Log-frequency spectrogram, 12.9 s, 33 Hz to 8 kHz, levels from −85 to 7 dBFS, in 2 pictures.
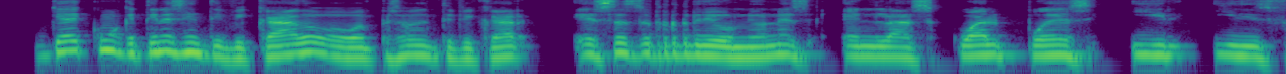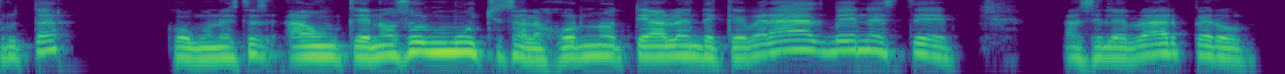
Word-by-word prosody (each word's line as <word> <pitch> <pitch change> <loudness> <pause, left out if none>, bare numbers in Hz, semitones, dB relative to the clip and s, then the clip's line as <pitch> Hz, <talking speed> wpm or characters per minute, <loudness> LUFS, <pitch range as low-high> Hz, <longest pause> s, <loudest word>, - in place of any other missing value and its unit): ya 160 +8 -2
ahí 195 - -1
como 195 0 0
que 160 - -2
tienes 170 +2 +1
identificado 135 +2 +1
o 125 -2 +1
empiezas 120 +3 -3
a - - -2
identificar, 125 +1 -3 0.2
esas 150 +2 +3
reuniones 140 -2 0
en 130 -1 -1
las 125 -4 0
cual 145 0 -1
puedes 140 0 -1
ir 145 -2 -3
y 145 -2 -3
disfrutar, 130 - -3 0.4
como 115 -2 0
en 120 - +2
estas 130 +3 -3
aunque 130 0 +3
no 140 +3 +2
son 175 +2 +4
muchas, 170 -6 +4
a 125 - +1
la 110 - +2
mejor 125 +4 0
no 135 -3 0
te 130 +1 +1
hablan 135 0 +3
de 125 - -1
que: 120 - -1
"Verás, 185 +7 +2
ven, 195 +1 0
este, 160 - -3 0.5
a 120 -1 -6
celebrar". 125 +8 0
Pero, 120 -8 -2
135 Hz, 185 wpm, -22 LUFS, 125-155 Hz, 0.5 s, son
